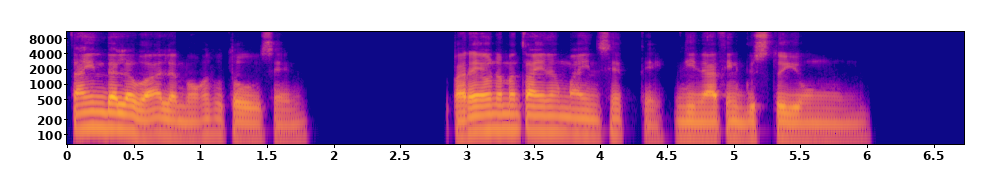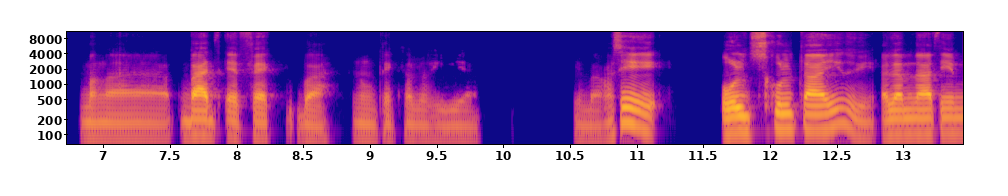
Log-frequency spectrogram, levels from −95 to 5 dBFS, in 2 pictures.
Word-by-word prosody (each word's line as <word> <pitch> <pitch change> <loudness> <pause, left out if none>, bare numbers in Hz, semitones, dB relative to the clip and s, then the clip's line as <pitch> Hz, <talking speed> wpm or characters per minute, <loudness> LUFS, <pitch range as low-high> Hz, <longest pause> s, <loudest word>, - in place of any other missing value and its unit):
tayong 140 +1 -1
dalawa, 125 -7 +4
alam 100 -2 -1
mo 90 0 -7
kung 105 - -11
tutuusin 85 -1 -7 1.1
pareho 120 +7 +3
naman 130 0 -1
tayo 125 -1 +2
ng 120 - -4
mindset, 105 -2 -6 0.2
eh, 75 -1 -14
hindi 90 0 -4
natin 90 0 -2
gusto 90 +1 -4
yung, 85 -1 -8 0.8
mga 85 -1 -6 0.5
bad - - +5
effect - - -3
ba - - -5 0.2
nung 85 -1 -10
teknolohiya, 75 -1 -13 0.7
di 80 - -18
ba? 75 0 -12
Kasi 165 -7 +3 0.5
old 115 +2 +6
school 130 +3 +1
tayo, 130 +6 +5
eh, 90 -1 -10
alam 105 0 +2
natin 110 +1 +2
95 Hz, 140 wpm, -20 LUFS, 85-120 Hz, 1.1 s, old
